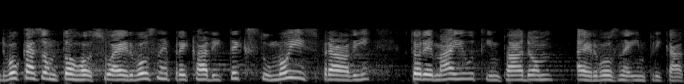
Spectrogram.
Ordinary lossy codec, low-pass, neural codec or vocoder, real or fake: none; 5.4 kHz; none; real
